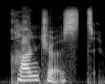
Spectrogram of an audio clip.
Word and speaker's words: contrast: Okay, so here we try to really emphasize the first syllable, which is con. So this is contrast. Again, contrast.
